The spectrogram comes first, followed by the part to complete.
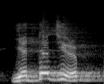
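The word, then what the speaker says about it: Yazdajird: Yaddajirb punya, susah nyebutnya, Yaddajirb, membacanya begitu, namanya begitu.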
